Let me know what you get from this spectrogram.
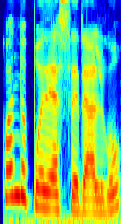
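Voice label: Cuando Puede Hacer Algo, female, spanish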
